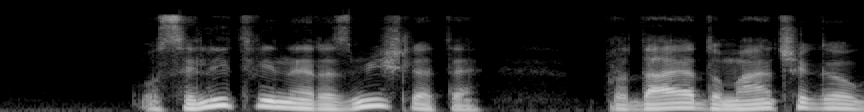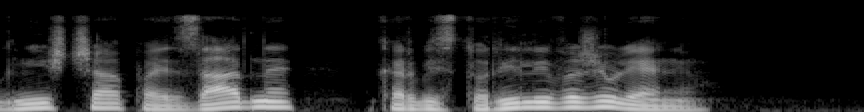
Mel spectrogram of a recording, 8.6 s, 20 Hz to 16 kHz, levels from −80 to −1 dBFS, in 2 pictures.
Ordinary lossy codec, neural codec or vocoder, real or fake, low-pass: Opus, 32 kbps; none; real; 9.9 kHz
